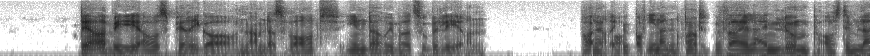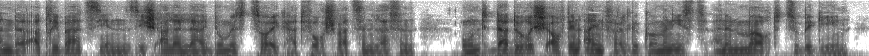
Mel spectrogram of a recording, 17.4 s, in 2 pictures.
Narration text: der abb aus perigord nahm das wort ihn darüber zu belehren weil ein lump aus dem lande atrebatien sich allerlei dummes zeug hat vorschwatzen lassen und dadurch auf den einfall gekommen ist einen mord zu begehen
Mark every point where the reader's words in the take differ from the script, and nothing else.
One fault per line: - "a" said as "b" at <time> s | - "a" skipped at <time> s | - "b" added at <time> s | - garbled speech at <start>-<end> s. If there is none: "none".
- garbled speech at 5.8-7.1 s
